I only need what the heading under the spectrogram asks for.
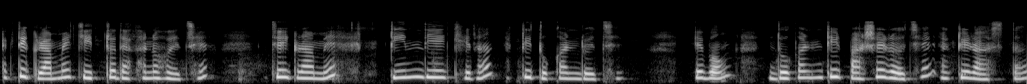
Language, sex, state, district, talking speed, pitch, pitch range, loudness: Bengali, female, West Bengal, Dakshin Dinajpur, 110 wpm, 295 Hz, 275-330 Hz, -16 LUFS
